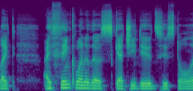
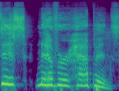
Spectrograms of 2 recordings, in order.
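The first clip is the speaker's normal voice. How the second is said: put-on excited voice, higher and louder; 12 semitones higher, 5 dB louder than usual. Retelling an investigator's reaction to the find: imitating a psyched investigator. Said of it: "so psyched".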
